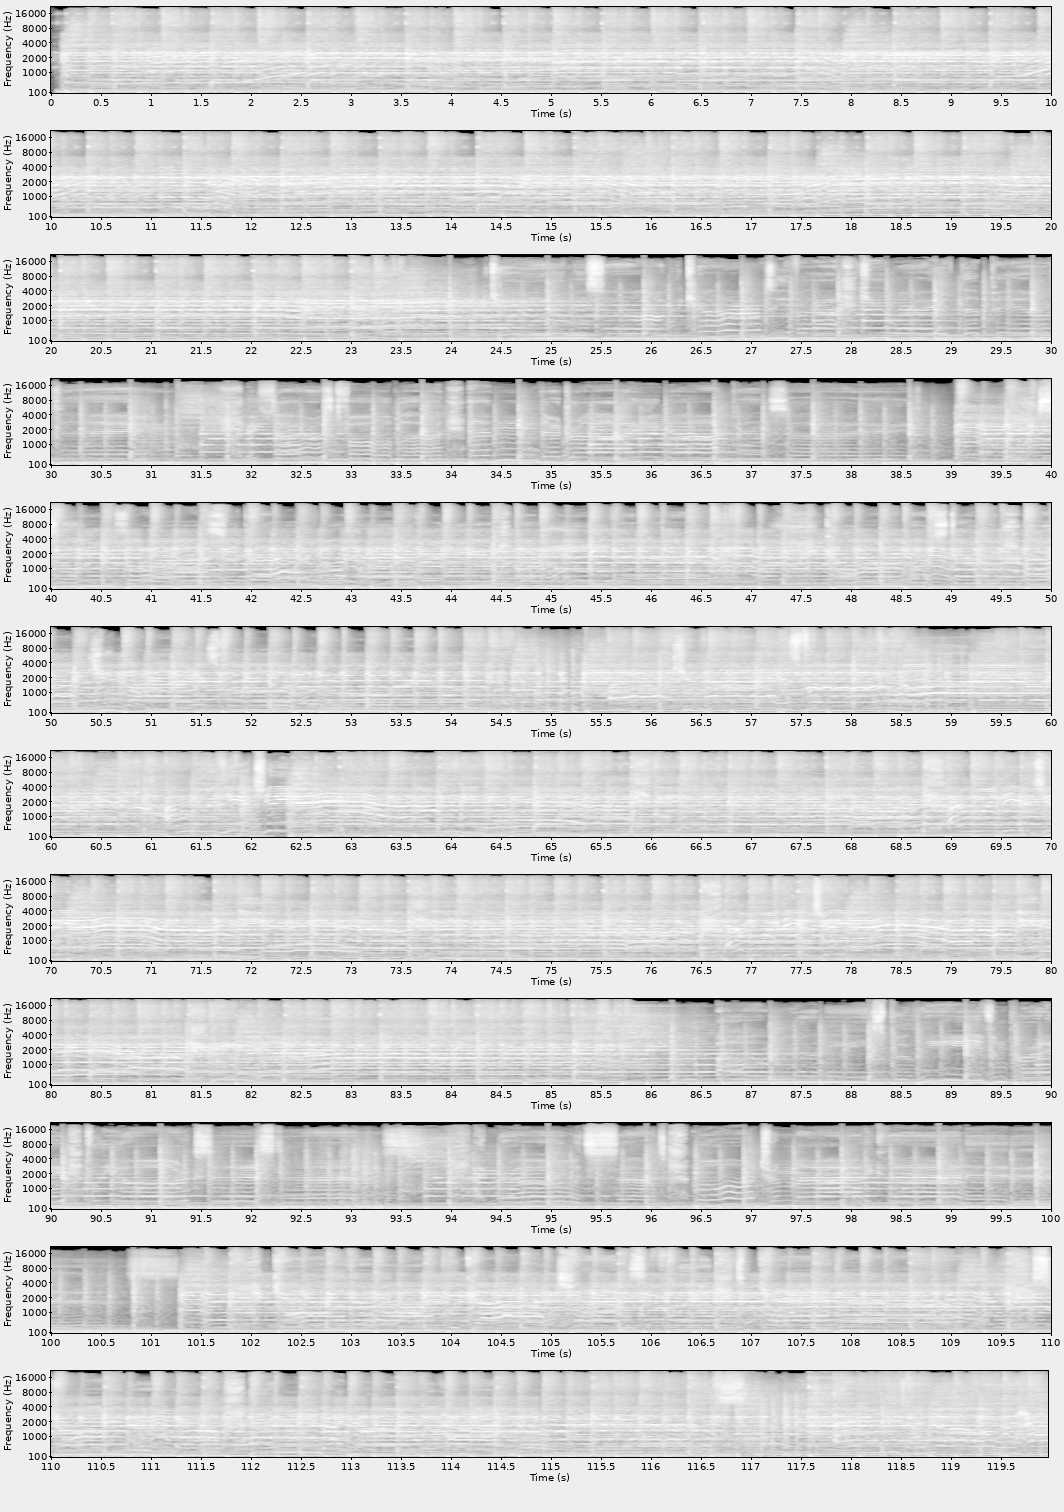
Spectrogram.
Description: • Genre: Alternative Rock
schwedischen Alternative-Rockgruppe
